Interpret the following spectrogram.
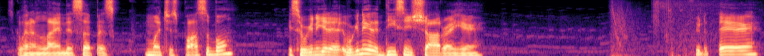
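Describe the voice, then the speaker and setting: A young man giving casual, chatty commentary over his own gameplay, often repeating himself and getting excited. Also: a little high, a little fast, pauses often, dry recording, faint music behind. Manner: chatty, self-talking, repeats words, excitable. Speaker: gaming YouTuber.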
